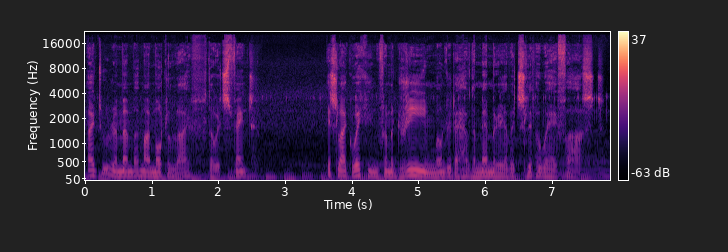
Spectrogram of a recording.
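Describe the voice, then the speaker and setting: A man playing a calm, wise, once-human artificial intelligence for a game, speaking in measured, formal phrases. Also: lowish voice, a little hiss or hum, close to an everyday voice. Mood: wistful. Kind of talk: scripted game companion voice acting.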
